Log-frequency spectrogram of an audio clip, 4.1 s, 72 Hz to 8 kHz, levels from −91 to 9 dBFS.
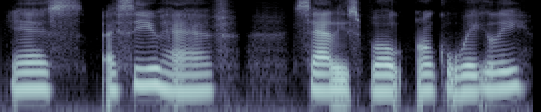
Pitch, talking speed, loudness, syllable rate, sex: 185 Hz, 135 wpm, -18 LUFS, 4.3 syllables/s, female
